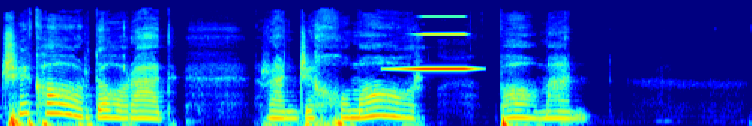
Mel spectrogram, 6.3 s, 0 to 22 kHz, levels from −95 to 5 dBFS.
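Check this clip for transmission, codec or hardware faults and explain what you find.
There's one fault, a loudspeaker feedback squeal from 3.18 to 4.05 s: a 2.7 kHz tone swells over roughly 0.4 s, ending up well above the sound, about 15 dB, as mic and speaker loop.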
